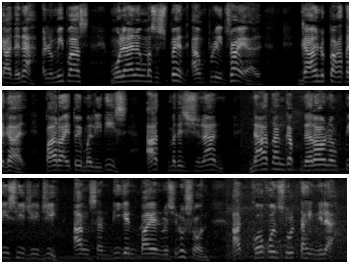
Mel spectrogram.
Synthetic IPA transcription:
aːd̪ɐnaɐlʊmiːpɐsmʊlanɐŋmɐs̬ʊspɛnd̪ɐŋpɾit̪ɾajɐ̰l | ɡaaːnopɐkɐt̪ɐɡal | paːɾɐʔɪt̪o̞jmɐliːt̪is | ʔɐt̪̚mɐd̪ɛsɪ̥sjonan | nat̪ɐŋɡap̚nɐɾawnɐŋpisid͡ʒid͡ʒiʔɐŋsɐnd̪iːɡɛnbaːjɐnɹɛsoluʃonʔɐt̪̚ko̞konsult̪ɐhɪnːɪla̰

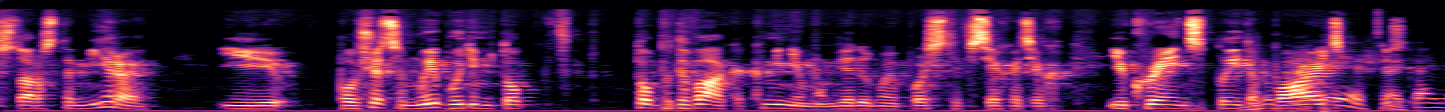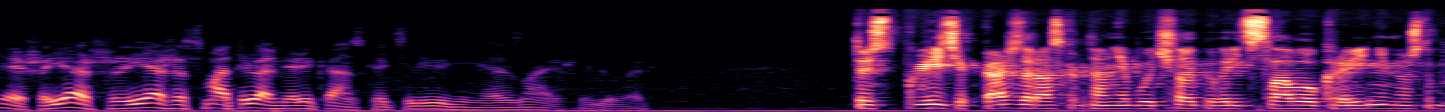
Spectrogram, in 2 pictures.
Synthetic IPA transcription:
ɡəsʊd̪arst̪vəmʲiɾə | ipəlʊt͡ɕɛjɪt̪səmɨbudʲɪmt̪o̞pː | t̪o̞pd̪vakakmʲinʲɪmʊmjad̪uməjʊposʲlʲɪfsʲe̞xɛtʲɪxjʊkɾeɪnsplʲit̪əpaɾtʲeʂnəkɐnʲeʂnəjaʐɨjaʐɨsmɐt̪ɾʲuɐmʲɪɾʲɪkanskəjətʲɪlʲɪvʲidʲɪnʲəjazna̰jʊ̰ʂt̪oɡəʋɐ̰ɾʲit | t̪o̞ɪsʲtʲpəɡɐzʲitʲɪkaʐd̪ɨjɾaskɐɡd̪amnʲe̞budʲɪt̪̚t͡ɕɪlˠɐvʲek̚ɡəvɐɾʲitʲslˠavəʊkɾɐinʲɪmnoʂt̪ob

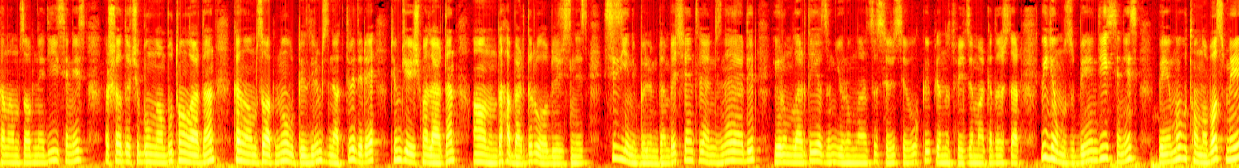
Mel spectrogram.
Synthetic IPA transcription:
kʰanalˠmɯzabnɛd̪ijilʲsiniz | ɑʃaːɯd̪at͡ʃʰɯbulˠunanbut̪ʰo̞nlˠɑɾd̪ɑnkʰanalˠɯmɯzabnɛo̞lˠup̚bilʲd̪iɾimizinakt̪ʰife̞d̪eɾɛt̪ʰymd͡ʒejiʃmɛlʲæɾd̪æn | ɑːnɯnd̪aɦɑbæɾd̪aɾo̞lˠabilʲiɾsiniz̥ | sizje̞nibø̞lʲymd̪ænbɛt͡ʃlʲænt̪ʰilʲæɾinizinɛlæɾd̪iɾ | jo̞ɾumlˠɑɾd̪ajazɯnjo̞ɾumlˠɑɾnɯzasøisevukujpjanɯt̪ʰveɾzæmɑɾkʰad̪ɑʃ̬lˠɑɾ | vid̪ejo̞muzubejænd̪ijisiniz | vɛjamabut̪ʰo̞nabasmɯjɯ

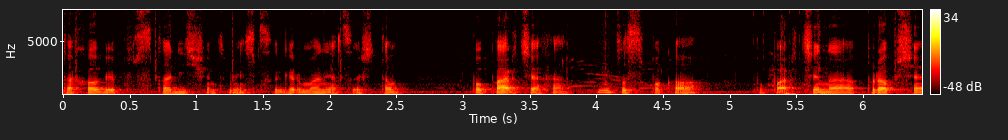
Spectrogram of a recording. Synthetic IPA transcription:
d̪axɔvʲjɛpst̪alʲiɕfʲjɛnt̪mʲḛt͡ɕt̪sɔɡɛɾmaɲjat̪sɔɕt̪am | pɔpaɾt͡ɕɛxanɛt̪ɔspɔkʰɔ̰ | pɔpa̰ɾt͡ɕɛnapɾʔɔpɕɛ

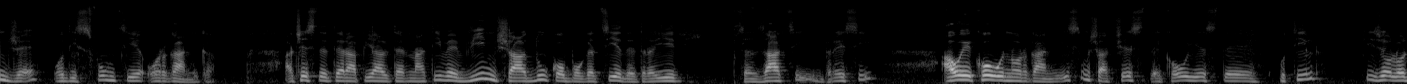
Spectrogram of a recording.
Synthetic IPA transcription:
nd͡ʒe̞o̞d̪isfuŋk̚t̪sije̞ʔo̞rɡanikə | at͡ʃest̪e̞t̪e̞ɾapijalt̪e̞rnat̪ive̞vinʃiad̪uko̞bo̞ɡət̪sije̞d̪e̞t̪ɾəirʲ | se̞nzat̪sijḭmpɾe̞sij | awe̞ko̞wɨno̞rɡanismʃiat͡ʃe̞st̪eko̞wje̞st̪e̞ | ut̪il | fizio̞lo̞

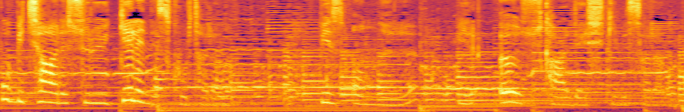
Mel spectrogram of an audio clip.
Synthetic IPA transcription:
bubit͡ʃʰaːɾɛsyɾyjyɟe̞lʲiniz̥kʰuɾt̪ʰaɾalˠɯm | b̥izo̞nlˠaɾɯbiɾøzkʰaɾd̪ɛʃɟ̥ibisaɾalˠɯ

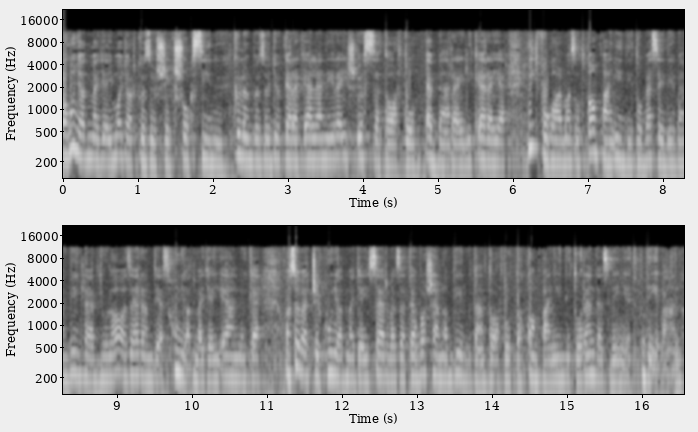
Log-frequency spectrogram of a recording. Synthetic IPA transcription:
ɒɦuɲɒd̪mɛɟɛjimɒɟɒrkø̞zøʃːeːkʃo̞ksiːnyːkylø̞mbøzøːɟøkɛɾɛkɛlːɛneːɾɛiʃø̞sːɛt̪ɒrt̪oːɛbːɛnrɛjlikɛɾɛjɛ | iːcfo̞ɡɒlmɒzo̞t̪kɒmpaːɲind̪iːt̪oːbɛseːd̪eːbɛɱviŋklɛrɟulɒɒzɛɾɛmd̪eːɛshuɲɒd̪mɛɟɛjiɛlnø̞kɛ | ɒsøvɛt͡ʃːeːkhuɲɒd̪mɛɟɛjisɛrvɛzɛt̪ɛvɒʃaːrnɒb̚d̪eːlut̪aːnt̪ɒrt̪o̞t̪ːɒkɒmpaːɲind̪iːt̪oːɾɛnd̪ɛzʋeːɲḛːt̪d̪ḛːva̰ːn

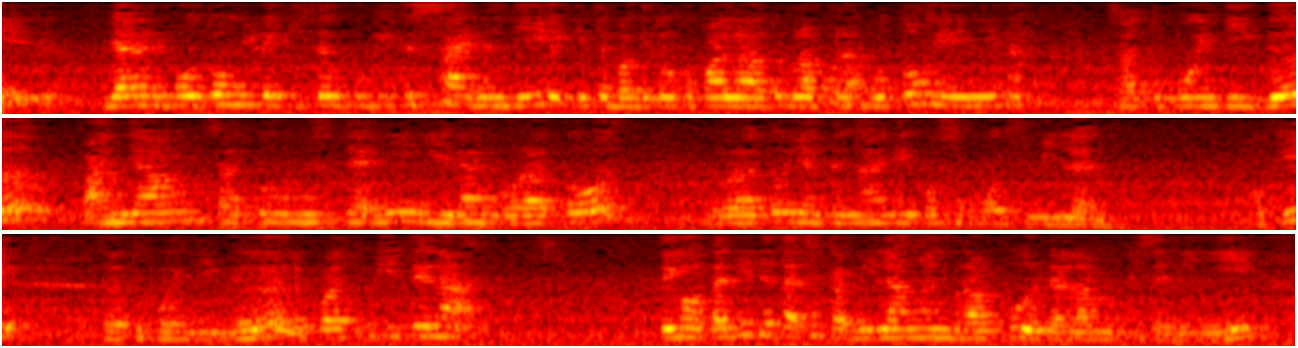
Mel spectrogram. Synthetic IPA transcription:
i | jaŋnaʔdipot̪ɔŋiləkit̪əpəɡikəsat̪̚nant̪ikit̪əbaɡit̪kəpalat̪ubəɾapənaʔpot̪ɔŋjainĩlah | sat̪upɔint̪iɡəpaɲd͡ʒaŋsat̪usət̪aʔniilahduəɾat̪ʊs | duəɾat̪ʊsjaŋt̪əŋahdikuɔsɔŋpɔinsəmbilən | oke | səat̪upɔint̪iɡələpast̪ukit̪ənaʔ | t̪eŋɔʔt̪adidiət̪aʔt͡ʃakap̪̚bilaŋanbəɾapədalamukisanini

